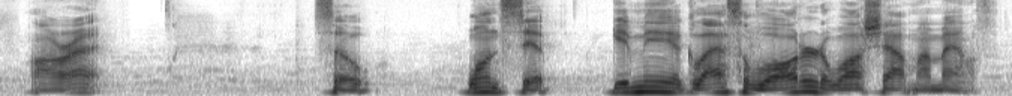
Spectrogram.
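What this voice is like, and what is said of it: Put-on Appalachian North Carolina accent. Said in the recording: “That accent is what? ... Appalachian, North Carolina ... That is a Yankee trying to pretend to do Appalachian, North Carolina.”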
